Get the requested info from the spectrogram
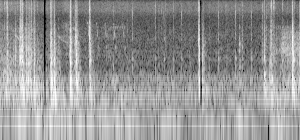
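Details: Irregular sharp clicks and rattles over a steady low hum, with no animal voice heard.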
